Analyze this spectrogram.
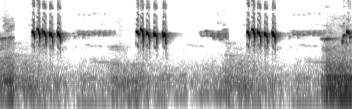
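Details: Yellow-vented bulbul (trucukan) song used as a lure: three bursts of five sharp chattering notes about every two seconds, each followed by a thin faint trill.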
